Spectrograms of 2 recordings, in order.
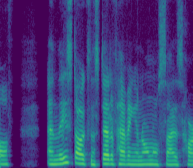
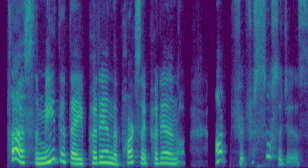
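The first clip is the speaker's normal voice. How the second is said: weak, unconvincing, shaky put-on Scottish accent; 4 semitones higher than usual. Quoting a Scottish veterinarian nutritionist from a lecture: imitating a Scottish accent. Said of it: "which I don't do a very good sau- accent".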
